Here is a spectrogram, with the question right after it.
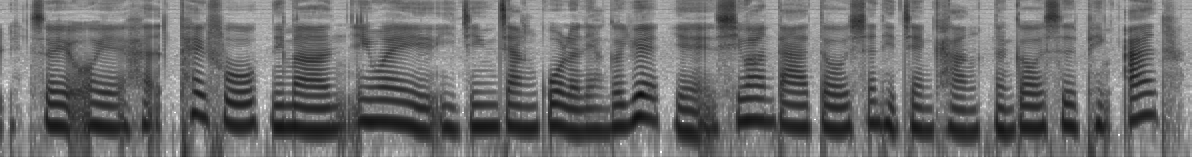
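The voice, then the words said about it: Hong Kong-accented Mandarin. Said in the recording (Chinese): “我知道我在讲“发光”这个字，一定是有点走音 ... 因为我是香港人，接纳我的口音”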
